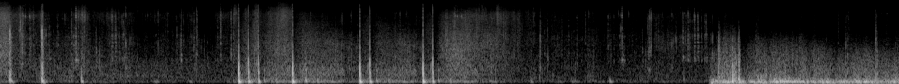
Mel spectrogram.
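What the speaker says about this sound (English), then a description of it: "Listening to the types of guns they've got an AK at least." Sporadic AK rifle shots from other players during a game raid, distant sharp cracks scattered irregularly, single and paired, followed by a louder rumbling burst near the end.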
